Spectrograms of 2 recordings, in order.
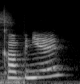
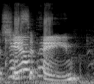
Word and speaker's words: Compiègne: It's like Compiègne. Compiègne. – Campaign. – No. – Champagne.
